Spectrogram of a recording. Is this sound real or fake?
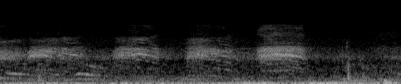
real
